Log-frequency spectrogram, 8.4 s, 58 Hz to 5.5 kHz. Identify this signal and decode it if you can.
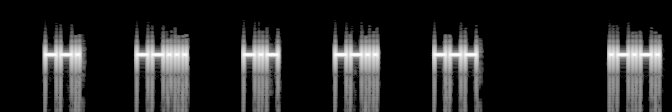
Morse code, heard as a keyed tone, about 25 wpm, spaced as for 10 wpm, 600 Hz. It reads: G7KZO <AR>
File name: QSO404 10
